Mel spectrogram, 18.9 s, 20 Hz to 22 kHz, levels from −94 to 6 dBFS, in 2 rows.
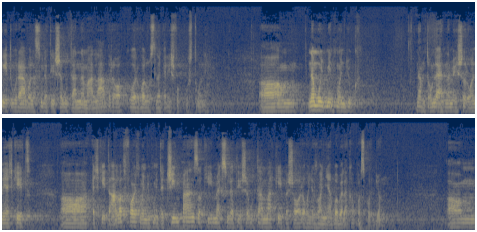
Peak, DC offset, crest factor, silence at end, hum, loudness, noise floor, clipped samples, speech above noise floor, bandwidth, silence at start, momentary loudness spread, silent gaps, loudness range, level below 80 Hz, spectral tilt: -4 dBFS; under 0.1%; 26 dB; 0 s; none; -28 LUFS; -50 dBFS; under 0.1%; 21 dB; 19 kHz; 0 s; 22 LU; none; 5 LU; -64 dBFS; -2 dB/octave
